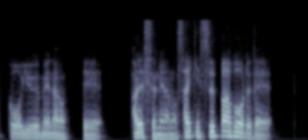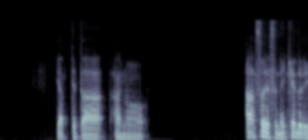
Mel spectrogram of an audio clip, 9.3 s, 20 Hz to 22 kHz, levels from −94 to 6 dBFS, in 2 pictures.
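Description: No technical faults are audible.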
